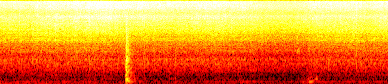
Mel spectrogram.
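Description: Julienned onions and garlic sizzling steadily in hot oil in a frying pan as they are stirred with a silicone spatula, with a single sharp tap about two and a half seconds in.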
